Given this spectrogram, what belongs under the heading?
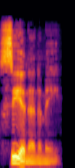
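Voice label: "sea anemone", English, British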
